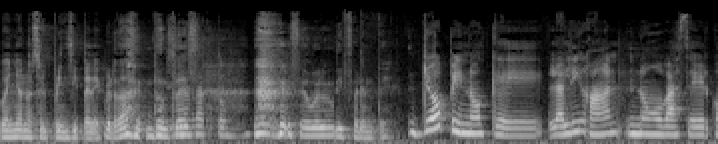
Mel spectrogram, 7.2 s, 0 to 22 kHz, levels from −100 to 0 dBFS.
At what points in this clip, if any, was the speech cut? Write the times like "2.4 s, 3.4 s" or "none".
1.0 s, 3.3 s, 4.0 s, 5.5 s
